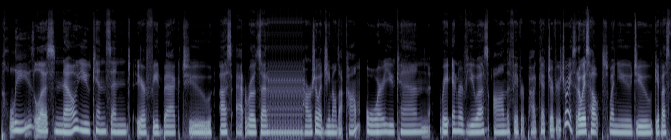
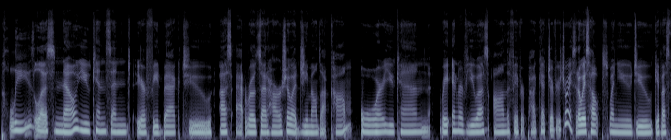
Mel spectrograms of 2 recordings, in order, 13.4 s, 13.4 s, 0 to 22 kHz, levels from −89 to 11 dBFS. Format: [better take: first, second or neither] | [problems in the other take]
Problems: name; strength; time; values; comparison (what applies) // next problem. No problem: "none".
second | audio freezing; at 5.5 s for 0.5 s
